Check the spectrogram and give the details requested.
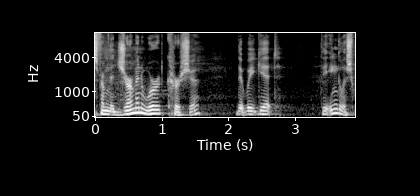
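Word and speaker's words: Kirche: language I apologize okay I looked this up in a pronunciation guide online I think it's right maybe okay but kersha I think is how you say that and so they're building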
